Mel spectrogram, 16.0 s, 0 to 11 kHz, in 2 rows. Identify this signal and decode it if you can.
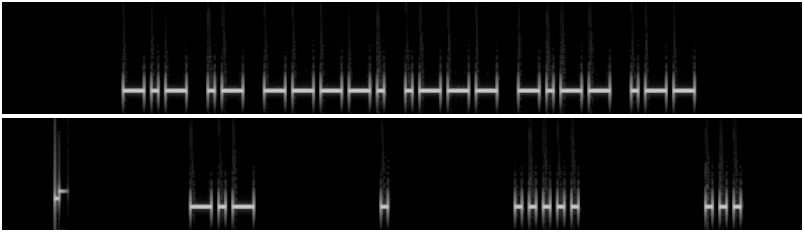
Morse code, heard as a keyed tone, about 17 wpm, spaced as for 10 wpm, 700 Hz. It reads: KA9JYW KE5S
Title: USA Call Signs - 6 Characters - 6x Character Spacing - 17wpm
